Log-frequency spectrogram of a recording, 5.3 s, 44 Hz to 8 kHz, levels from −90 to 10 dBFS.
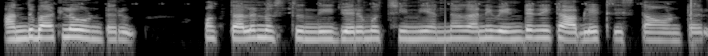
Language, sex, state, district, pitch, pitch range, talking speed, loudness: Telugu, female, Telangana, Karimnagar, 225 Hz, 215-240 Hz, 125 wpm, -18 LUFS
